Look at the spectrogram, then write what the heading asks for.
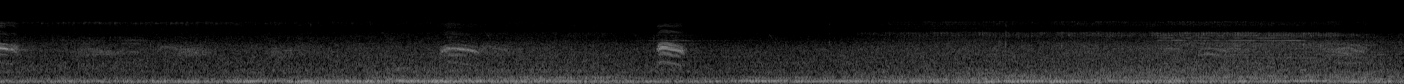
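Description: A bird calling a few times: short separate calls near the start, about four and a half seconds in and about seven seconds in, with a fainter one near the end, over a steady low hum.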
